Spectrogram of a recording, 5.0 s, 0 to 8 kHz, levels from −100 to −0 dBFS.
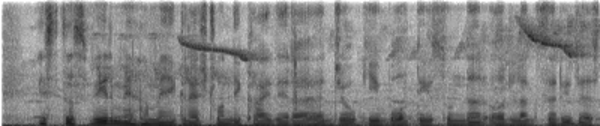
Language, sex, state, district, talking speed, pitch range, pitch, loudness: Hindi, male, Chandigarh, Chandigarh, 205 wpm, 115-140 Hz, 125 Hz, -19 LUFS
